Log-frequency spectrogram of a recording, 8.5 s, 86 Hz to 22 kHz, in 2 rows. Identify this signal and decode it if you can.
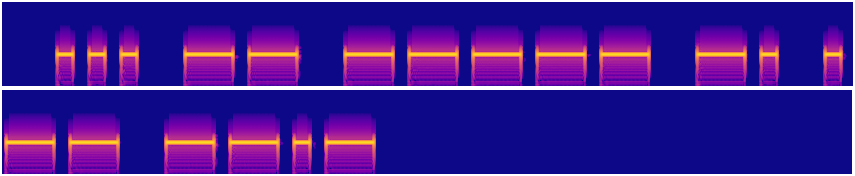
Morse code, heard as a keyed tone, about 15 wpm, 700 Hz. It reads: SM0NWQ
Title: DXCC-100 Call Signs - 6 Characters - Repeated 3x - 15wpm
